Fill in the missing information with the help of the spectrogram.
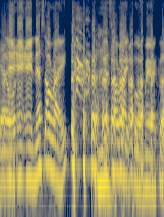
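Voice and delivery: laughing through the words; chuckling as he speaks. Real, not acted. Joking about American culture.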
